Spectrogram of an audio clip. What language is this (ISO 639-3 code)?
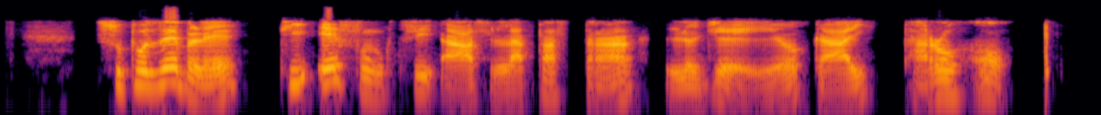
epo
